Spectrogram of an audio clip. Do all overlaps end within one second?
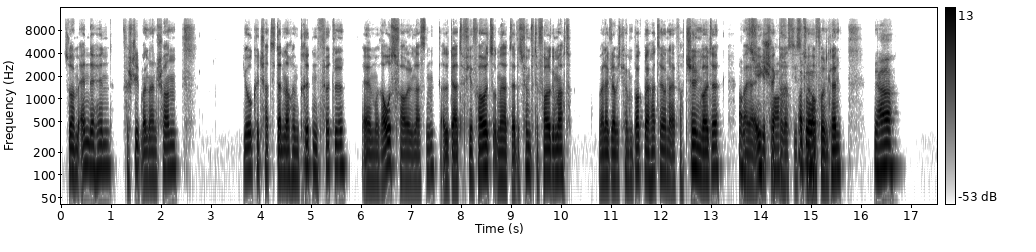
No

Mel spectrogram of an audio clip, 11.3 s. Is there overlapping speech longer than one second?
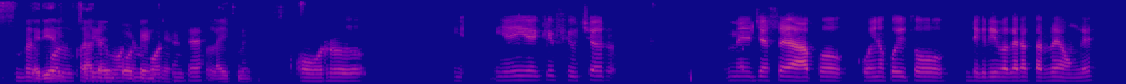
Yes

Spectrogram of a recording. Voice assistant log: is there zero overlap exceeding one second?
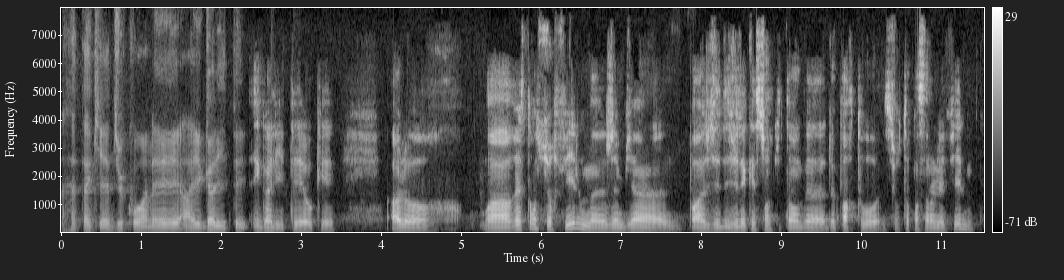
Yes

